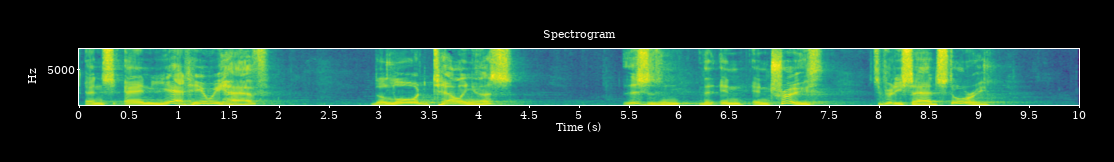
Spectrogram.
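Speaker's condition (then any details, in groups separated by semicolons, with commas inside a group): No condition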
